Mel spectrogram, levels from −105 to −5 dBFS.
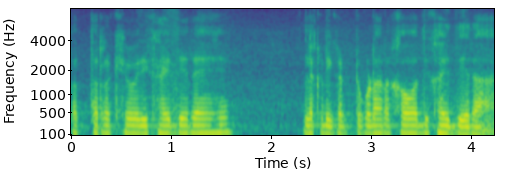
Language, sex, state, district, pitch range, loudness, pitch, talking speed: Hindi, male, Chhattisgarh, Bilaspur, 120-125 Hz, -18 LUFS, 125 Hz, 225 wpm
